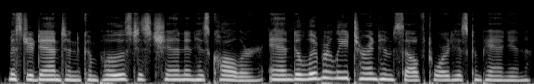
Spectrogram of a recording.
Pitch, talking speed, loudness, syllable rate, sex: 215 Hz, 170 wpm, -17 LUFS, 5.7 syllables/s, female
